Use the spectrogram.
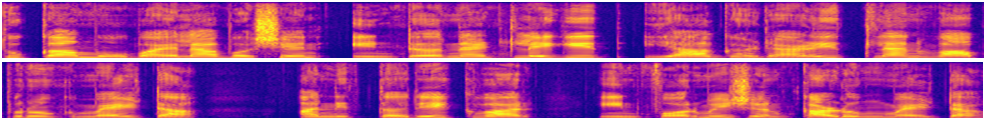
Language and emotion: Goan Konkani, neutral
